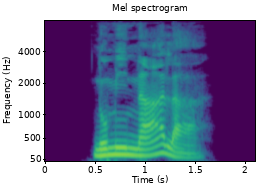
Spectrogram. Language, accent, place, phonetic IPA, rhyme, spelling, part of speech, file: German, Germany, Berlin, [nomiˈnaːlɐ], -aːlɐ, nominaler, adjective, De-nominaler.ogg
- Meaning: inflection of nominal: 1. strong/mixed nominative masculine singular 2. strong genitive/dative feminine singular 3. strong genitive plural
